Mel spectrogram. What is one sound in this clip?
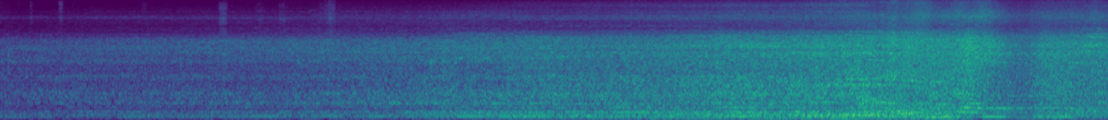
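A diesel freight train approaches with a rising rumble and roars past close by.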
